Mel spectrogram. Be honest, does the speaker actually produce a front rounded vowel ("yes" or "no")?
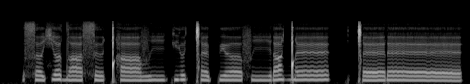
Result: no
